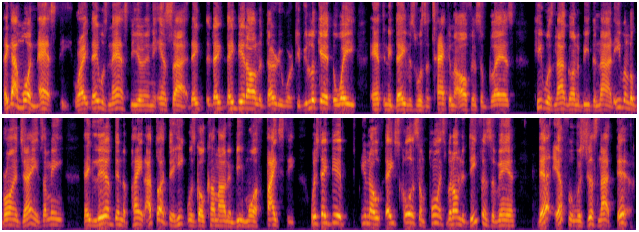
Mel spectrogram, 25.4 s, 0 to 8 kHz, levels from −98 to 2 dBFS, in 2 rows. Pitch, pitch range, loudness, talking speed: 150 Hz, 135-195 Hz, -21 LUFS, 195 wpm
